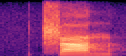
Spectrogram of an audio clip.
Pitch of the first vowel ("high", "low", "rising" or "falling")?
falling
